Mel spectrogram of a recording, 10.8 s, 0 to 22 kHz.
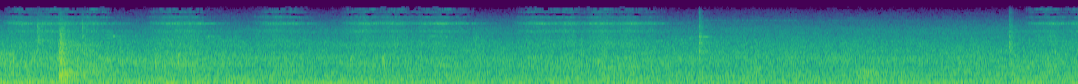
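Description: Distant Boeing 777-300 jet engines running as the airliner lines up on the runway for takeoff: a steady broad rumble.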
